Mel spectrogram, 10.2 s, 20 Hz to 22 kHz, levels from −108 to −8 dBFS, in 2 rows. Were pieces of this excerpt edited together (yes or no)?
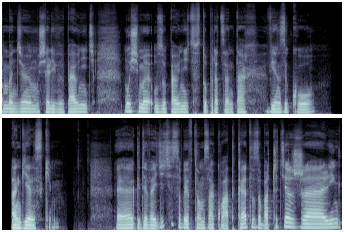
no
